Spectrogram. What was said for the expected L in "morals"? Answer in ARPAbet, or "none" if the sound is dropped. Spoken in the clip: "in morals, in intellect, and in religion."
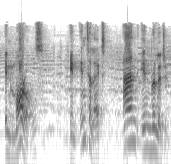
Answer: L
